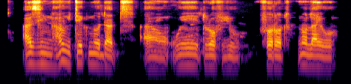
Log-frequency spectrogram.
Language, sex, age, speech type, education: Nigerian Pidgin, male, 15-29, spontaneous, tertiary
